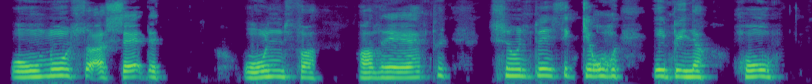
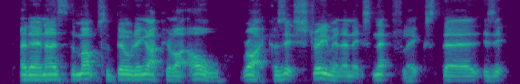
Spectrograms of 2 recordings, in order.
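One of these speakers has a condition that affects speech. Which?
The first: cerebral palsy; unable to walk.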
